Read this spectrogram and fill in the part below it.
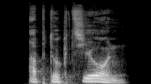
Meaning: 1. abduction (movement separating limb from axis) 2. abduction; abductive reasoning
- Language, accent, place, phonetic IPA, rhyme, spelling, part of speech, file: German, Germany, Berlin, [ˌapdʊkˈt͡si̯oːn], -oːn, Abduktion, noun, De-Abduktion.ogg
